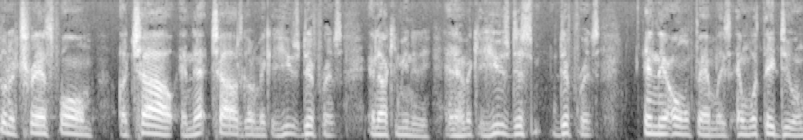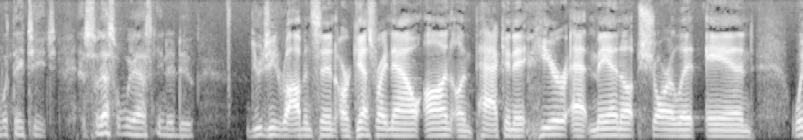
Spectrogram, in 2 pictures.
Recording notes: He was the emcee for the ManUp Charlotte Conference and joined us backstage to discuss.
